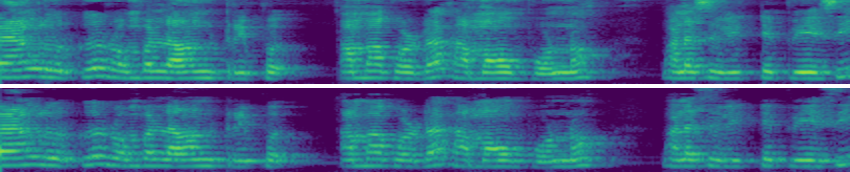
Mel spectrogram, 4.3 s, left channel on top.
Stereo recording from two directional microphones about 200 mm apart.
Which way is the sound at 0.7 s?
45° left (ahead or behind).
